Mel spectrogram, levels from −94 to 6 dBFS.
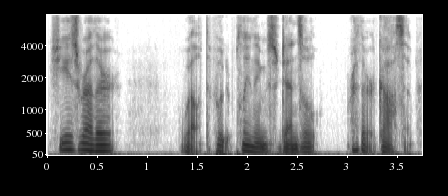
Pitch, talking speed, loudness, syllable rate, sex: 110 Hz, 175 wpm, -18 LUFS, 6.3 syllables/s, male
